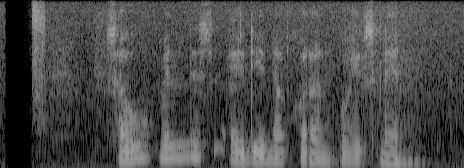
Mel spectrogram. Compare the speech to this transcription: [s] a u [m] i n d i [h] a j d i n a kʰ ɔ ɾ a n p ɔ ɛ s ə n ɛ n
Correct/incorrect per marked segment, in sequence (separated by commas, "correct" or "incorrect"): correct, correct, incorrect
